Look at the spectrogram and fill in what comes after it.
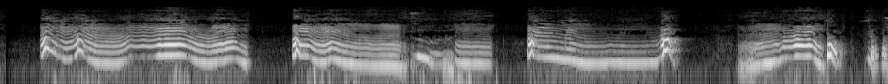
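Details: Young wolfdog puppy named Covington, filmed sometime between five weeks and four months of age, giving four drawn-out, wavering howls of two to three seconds each, rising and falling in pitch with short silent gaps between them.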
